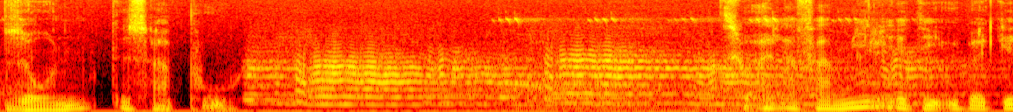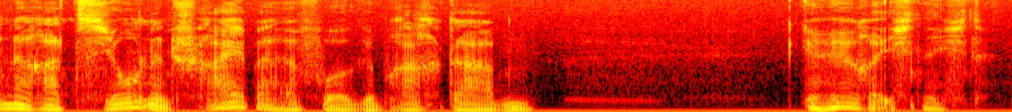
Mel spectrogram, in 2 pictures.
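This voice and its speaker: Very deep, brooding ancient Egyptian scribe. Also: male voice, very animated, creaky, darkish tone, faint music behind, exaggerated voice. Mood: solemn, declaiming. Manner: deliberate, declaiming, theatrical, swinging between murmur and proclamation. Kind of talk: literary radio drama monologue.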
